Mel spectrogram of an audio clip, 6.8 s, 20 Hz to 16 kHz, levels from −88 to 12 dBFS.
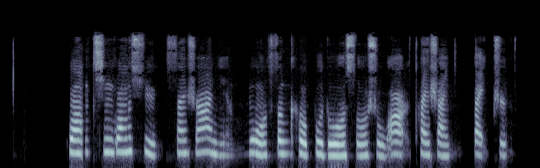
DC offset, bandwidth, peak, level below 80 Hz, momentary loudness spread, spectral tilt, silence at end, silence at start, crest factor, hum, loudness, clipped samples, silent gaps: under 0.1%; 8.4 kHz; -2 dBFS; -62 dBFS; 9 LU; -3.5 dB/octave; 0.4 s; 0.85 s; 16 dB; none; -18 LUFS; under 0.1%; 5.80-5.92 s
